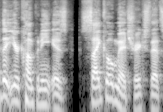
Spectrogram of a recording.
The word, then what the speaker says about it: CYKOMETRIX: And so you said that your company is Psychometrics. That's spelled C Y Ko M T R I.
